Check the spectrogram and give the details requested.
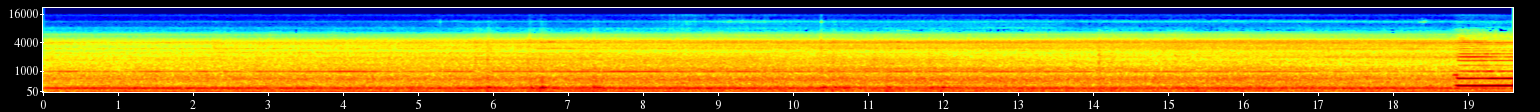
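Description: An electric-hauled Indian Railways express with LHB coaches running past on the tracks: a steady rumble of wheels on rail with a low hum. Near the end a loud train horn starts sounding, one held note.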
